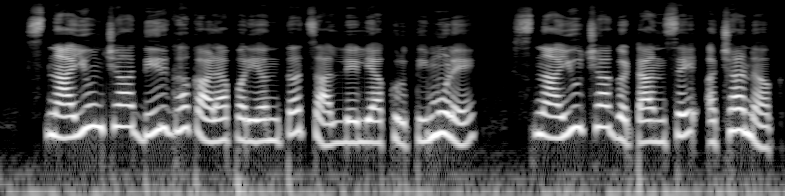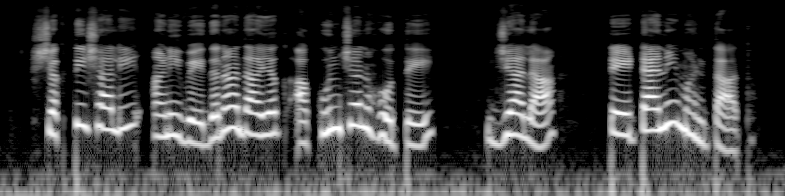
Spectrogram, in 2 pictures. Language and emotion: Marathi, neutral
